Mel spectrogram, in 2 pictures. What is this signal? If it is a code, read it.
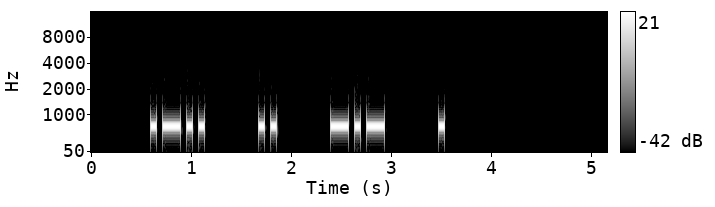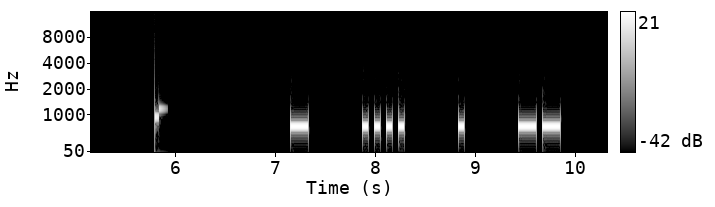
Morse code, heard as a keyed tone, about 20 wpm, spaced as for 11 wpm, 700 Hz. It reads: LIKE THEM
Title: 3x Character Spacing - Top 100 Words - 20wpm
